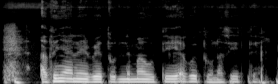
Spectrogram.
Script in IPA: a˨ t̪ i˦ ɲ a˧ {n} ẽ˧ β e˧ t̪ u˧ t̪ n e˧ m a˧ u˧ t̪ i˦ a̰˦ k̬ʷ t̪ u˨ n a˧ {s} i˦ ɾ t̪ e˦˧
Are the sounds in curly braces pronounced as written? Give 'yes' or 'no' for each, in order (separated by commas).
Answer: yes, yes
